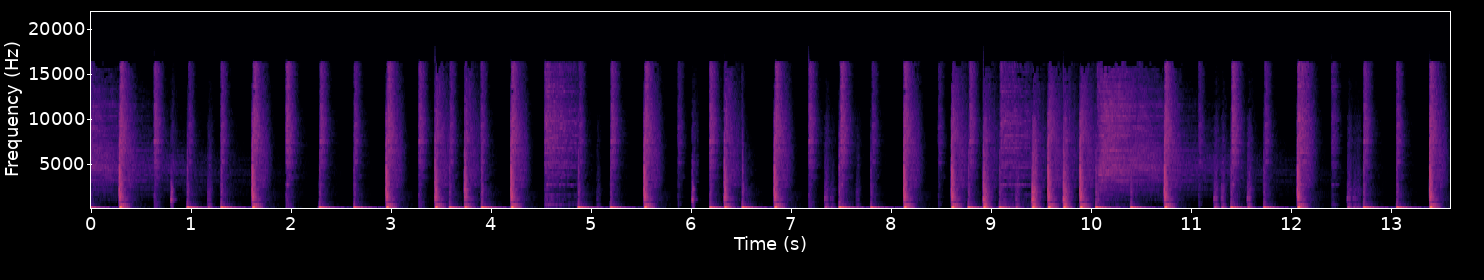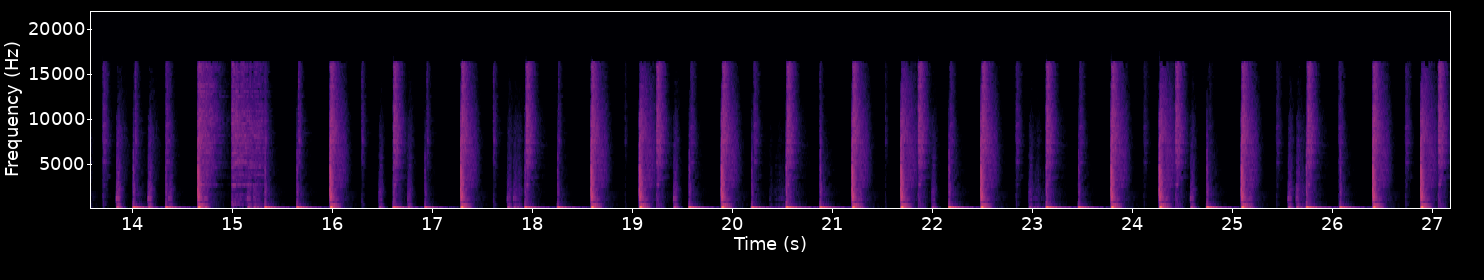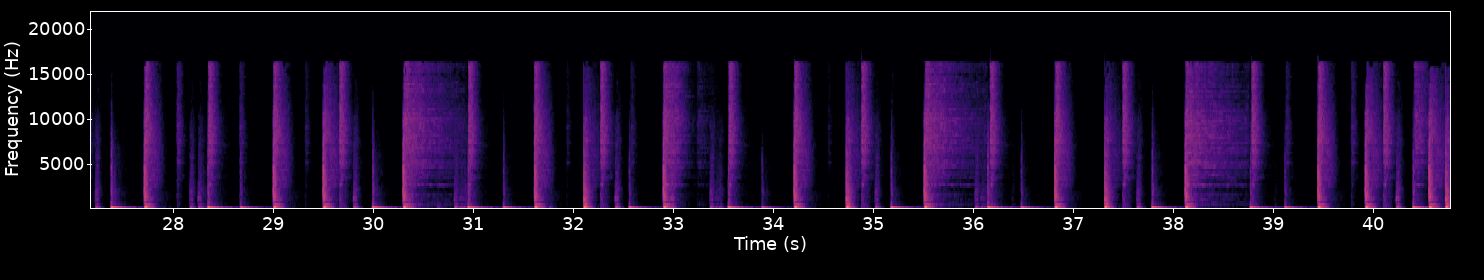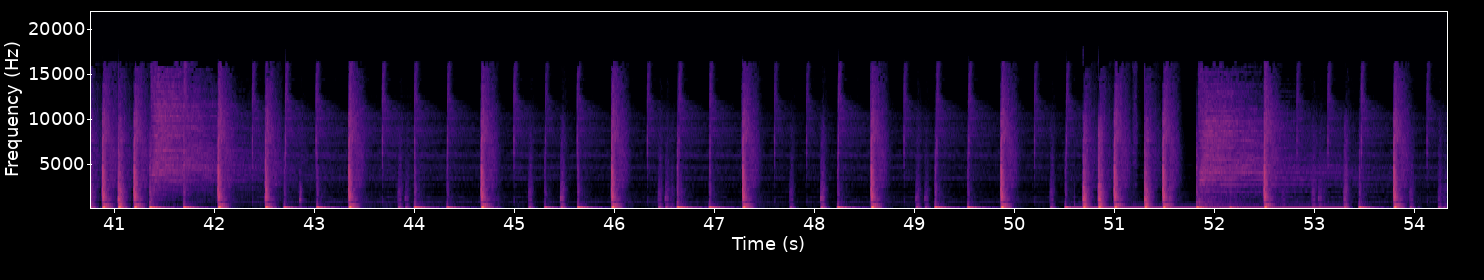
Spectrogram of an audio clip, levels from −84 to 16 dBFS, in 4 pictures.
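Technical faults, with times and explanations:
50.61–53.35 s, mains hum: a steady low tone at 50 Hz rises under the music for about 2.7 seconds and then stops, sitting fairly prominently at roughly 15 dB below the programme level. A 50 Hz fundamental points to power-line interference from a European-style supply, coupled into the signal path through a ground loop or the stray field of a nearby transformer. The result is a constant drone under the music.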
